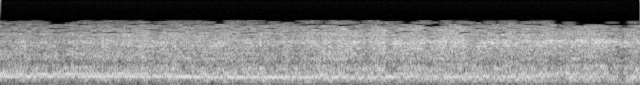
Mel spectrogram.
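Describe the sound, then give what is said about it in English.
A commuter train with a smoking car runs along the rails, giving a dense, steady rumble with a faint sustained hum running through it. No voices are heard. “I used to ride the commuting train to my job in the city, and I got to know all the regular commuters who rode in the same smoking car.”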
